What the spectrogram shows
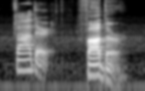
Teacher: The voiced TH occasionally is becoming a D sound.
